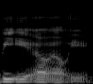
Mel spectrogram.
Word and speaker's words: Belle: So Belle, Bell, is spelled this way in the U.S., but in France it's spelled Belle. Oh, It's still okay. pronounced Belle.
